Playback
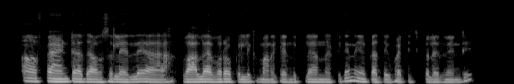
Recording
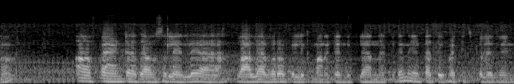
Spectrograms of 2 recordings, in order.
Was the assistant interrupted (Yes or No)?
No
